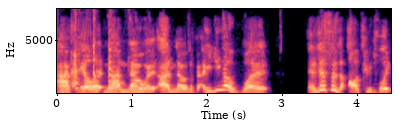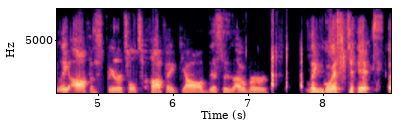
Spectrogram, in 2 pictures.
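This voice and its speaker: With a Southern accent and lively intonation, a woman is heard in a dry, close sound with no echo. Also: medium pitch for a woman, moderate pace, big swings in loudness. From Texas. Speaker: astrologer. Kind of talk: casual chat.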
